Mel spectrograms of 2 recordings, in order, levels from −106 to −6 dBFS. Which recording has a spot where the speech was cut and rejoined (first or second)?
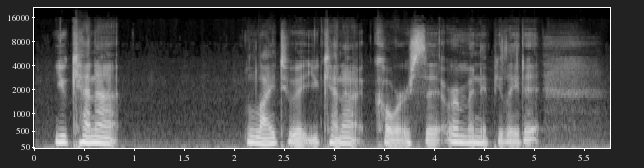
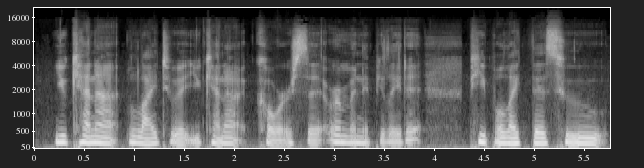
second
